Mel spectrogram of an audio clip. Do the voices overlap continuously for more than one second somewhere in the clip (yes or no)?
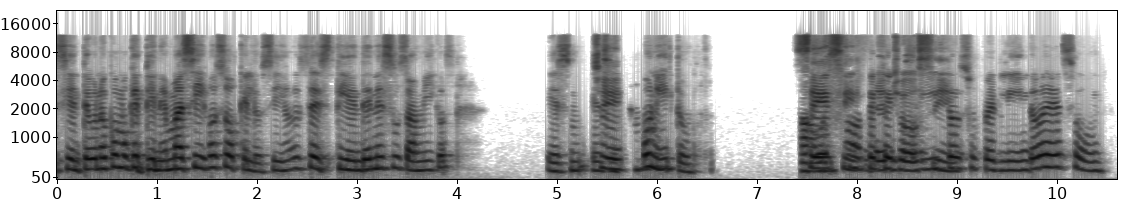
yes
